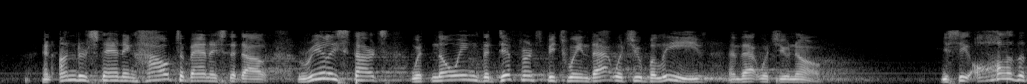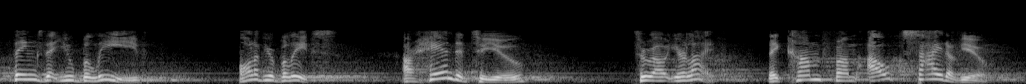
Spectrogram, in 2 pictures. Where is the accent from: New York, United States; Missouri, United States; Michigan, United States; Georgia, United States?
Michigan, United States; Detroit; doing all the things that were just second nature to me when I was growing up in Detroit. down in the Detroit River.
